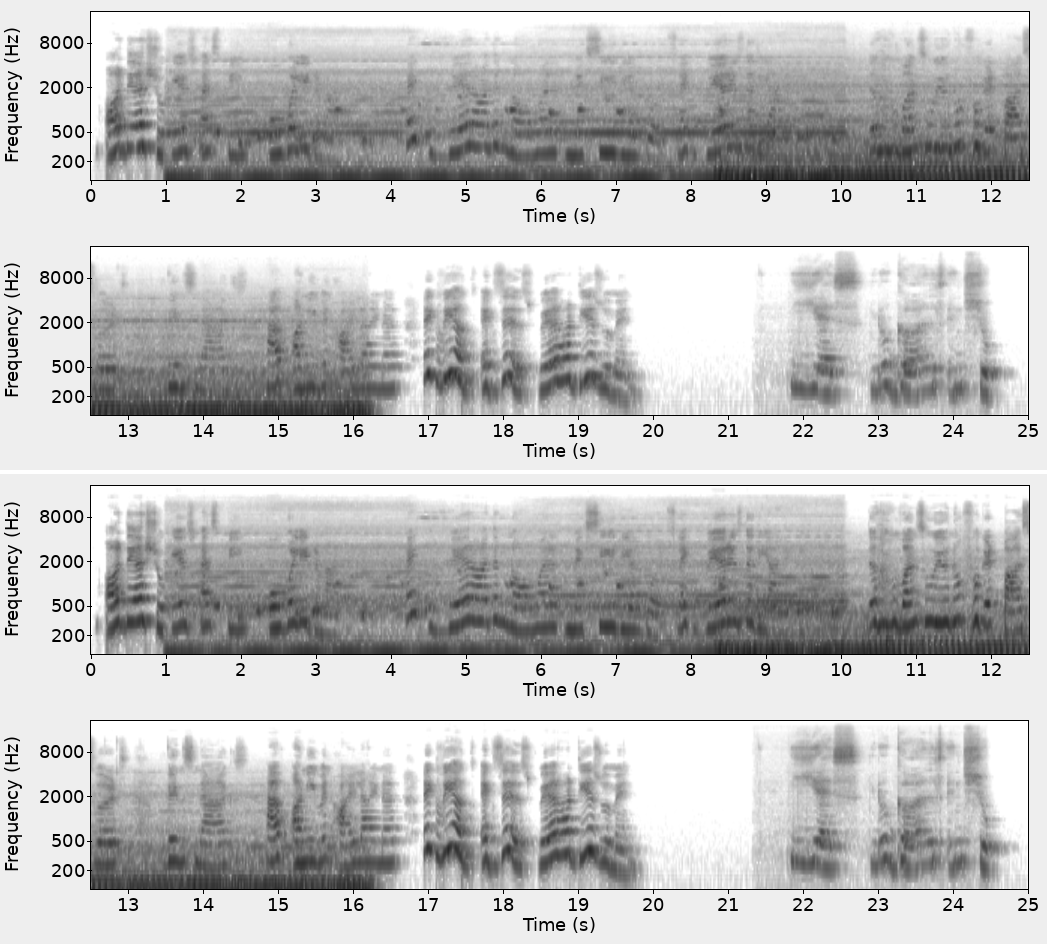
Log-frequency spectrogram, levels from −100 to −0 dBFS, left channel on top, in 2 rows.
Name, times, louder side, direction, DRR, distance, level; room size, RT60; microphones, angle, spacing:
voice 1, 0.2-2.1 2.4-3.5 4.2-9.6 10.3-14.3 14.8-16.6 16.9-19.8, right 3 dB, 40° right, 0.4 m, -32 dB
sound 1, 1.0-10.1, left 2 dB, 65° right, 1.2 m, -26 dB
sound 2, 8.3-16.2, left 2 dB, 35° left, 0.4 m, -22 dB
voice 2, 21.8-24.5, right 3 dB, 85° right, 1.0 m, -39 dB
3.7 x 2.2 x 4.0 m
head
